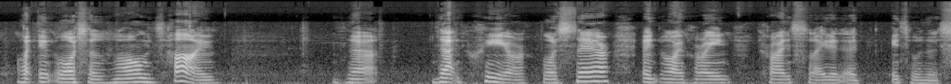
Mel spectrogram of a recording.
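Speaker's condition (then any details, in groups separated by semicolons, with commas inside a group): Head and neck cancer; multiple surgeries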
